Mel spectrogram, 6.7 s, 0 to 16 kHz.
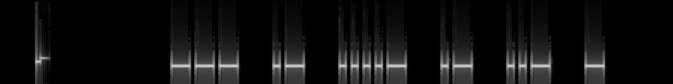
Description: Morse code, heard as a keyed tone, about 20 wpm, spaced as for 15 wpm, 700 Hz. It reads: OA4AUT
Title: 140 Lesson 23g - Letter f - Call Signs 20wpm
